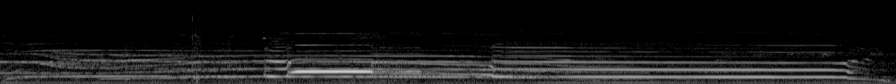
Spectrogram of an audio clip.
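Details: Several gray wolves at Bays Mountain Park howl together in long, sustained tones that hold steady, bend, and slide downward.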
